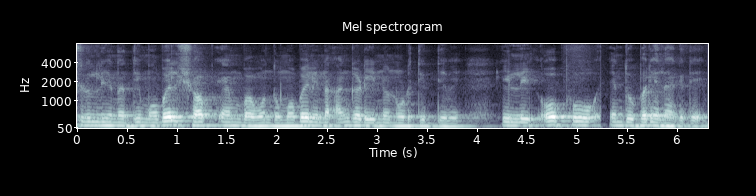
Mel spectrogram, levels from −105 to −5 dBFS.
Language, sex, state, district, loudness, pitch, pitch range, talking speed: Kannada, male, Karnataka, Shimoga, -18 LUFS, 120 Hz, 110-130 Hz, 95 wpm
